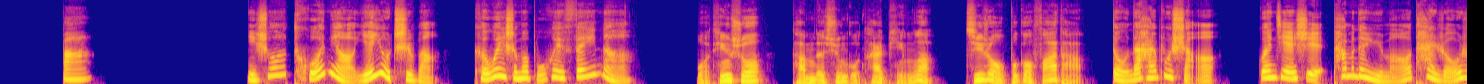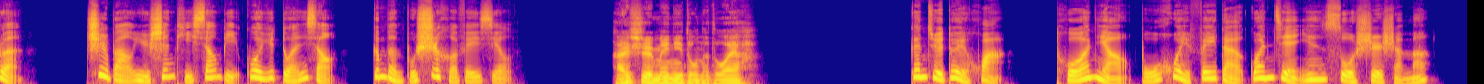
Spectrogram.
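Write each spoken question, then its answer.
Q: 根据对话,鸵鸟不会飞的关键因素是什么?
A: 羽毛太柔软,翅膀与身体相比过于短小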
